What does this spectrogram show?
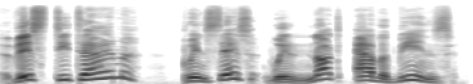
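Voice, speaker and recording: A man voicing a bossy, excitable castle chef in a children's storybook, theatrical and emphatic. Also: sits high, slow, dry recording, studio quality, voice pushed up, heavily acted. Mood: declaring. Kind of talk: read-aloud children's storybook.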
